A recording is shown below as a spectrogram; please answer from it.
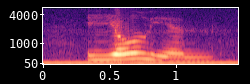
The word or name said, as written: eolian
